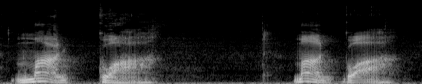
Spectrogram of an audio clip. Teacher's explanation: So, mag is falling. And gua is low tone.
